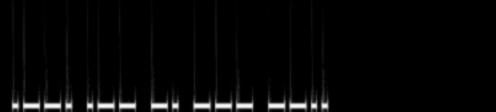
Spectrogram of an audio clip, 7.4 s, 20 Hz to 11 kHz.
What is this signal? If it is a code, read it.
Morse code, heard as a keyed tone, about 15 wpm, 700 Hz. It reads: PWNOZ
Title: Code Groups - 5 Letters - 15wpm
